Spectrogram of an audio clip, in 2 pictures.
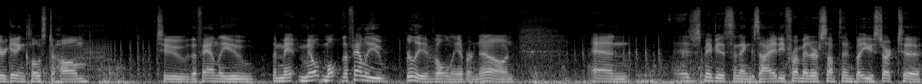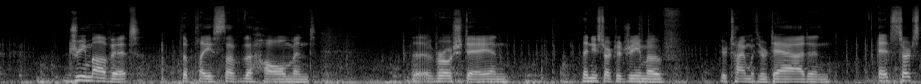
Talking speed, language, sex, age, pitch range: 200 wpm, English, male, 30-49, 115-145 Hz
